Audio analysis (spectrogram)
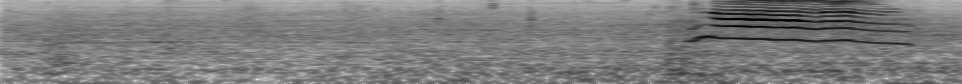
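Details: Orphaned, sick kitten wanting food gives a single drawn-out meow near the end, bright and slightly wavering before sliding downward, after a stretch of quiet room hiss.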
